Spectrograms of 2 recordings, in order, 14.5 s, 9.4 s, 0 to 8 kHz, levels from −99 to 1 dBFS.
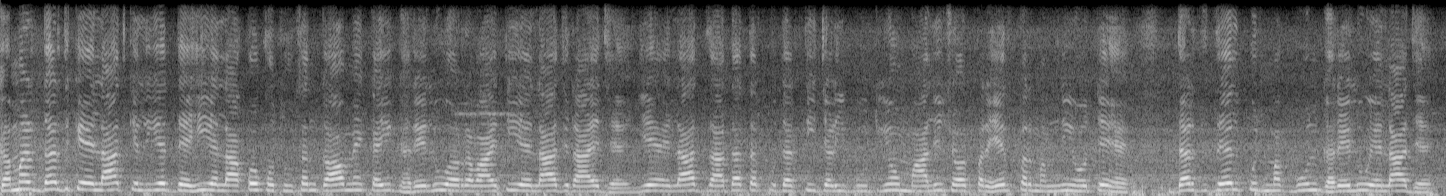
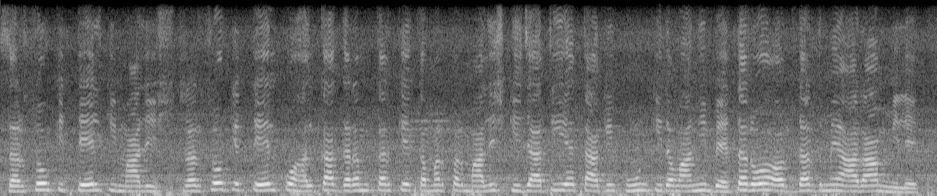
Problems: constant background noise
